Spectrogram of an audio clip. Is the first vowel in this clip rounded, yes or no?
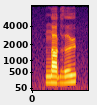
no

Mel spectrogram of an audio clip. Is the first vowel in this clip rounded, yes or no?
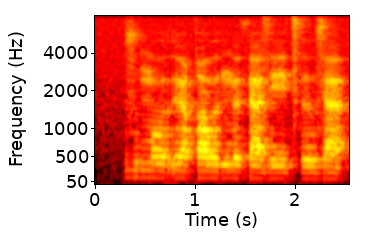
yes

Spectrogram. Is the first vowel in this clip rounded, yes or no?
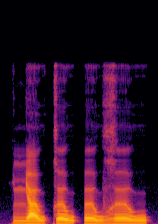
no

